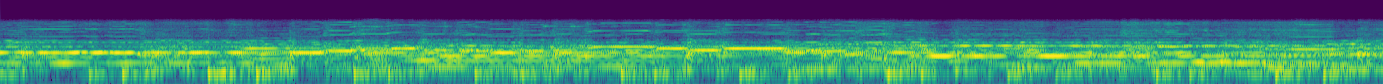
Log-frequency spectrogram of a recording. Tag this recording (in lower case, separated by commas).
guitar, musical instrument, strum, plucked string instrument, acoustic guitar, music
